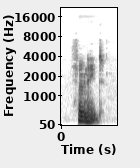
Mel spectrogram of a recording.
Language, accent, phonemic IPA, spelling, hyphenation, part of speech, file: English, General American, /ˈfoʊˌneɪt/, phonate, pho‧nate, verb, En-us-phonate.oga
- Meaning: 1. To make sounds with one's voice 2. To use one's voice to make specific sounds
